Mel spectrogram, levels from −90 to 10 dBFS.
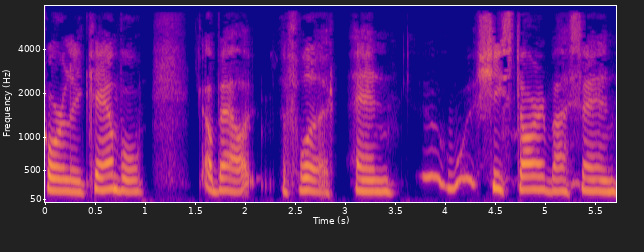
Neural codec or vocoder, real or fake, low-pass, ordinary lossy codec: none; real; 7.2 kHz; MP3, 32 kbps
